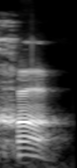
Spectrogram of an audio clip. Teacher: kalau mencucu jadinya khu, tapi kha terbuka.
